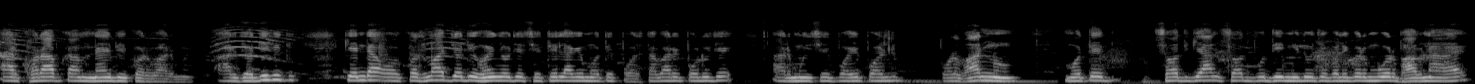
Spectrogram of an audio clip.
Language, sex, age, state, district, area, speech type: Odia, male, 60+, Odisha, Bargarh, urban, spontaneous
